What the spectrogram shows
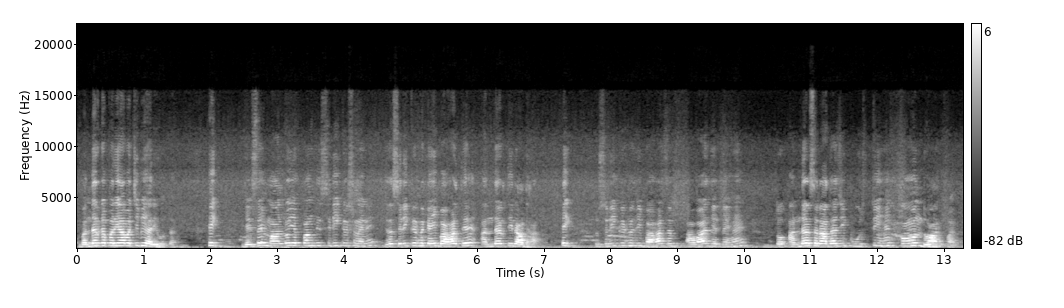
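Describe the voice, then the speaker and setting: Lady teaching grammar, kinda high pitched, keeps asking the class questions, bit of noise behind. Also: moderate pace, low-quality recording. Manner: explains by repeating examples and asking the class questions. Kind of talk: exam-prep grammar lesson.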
